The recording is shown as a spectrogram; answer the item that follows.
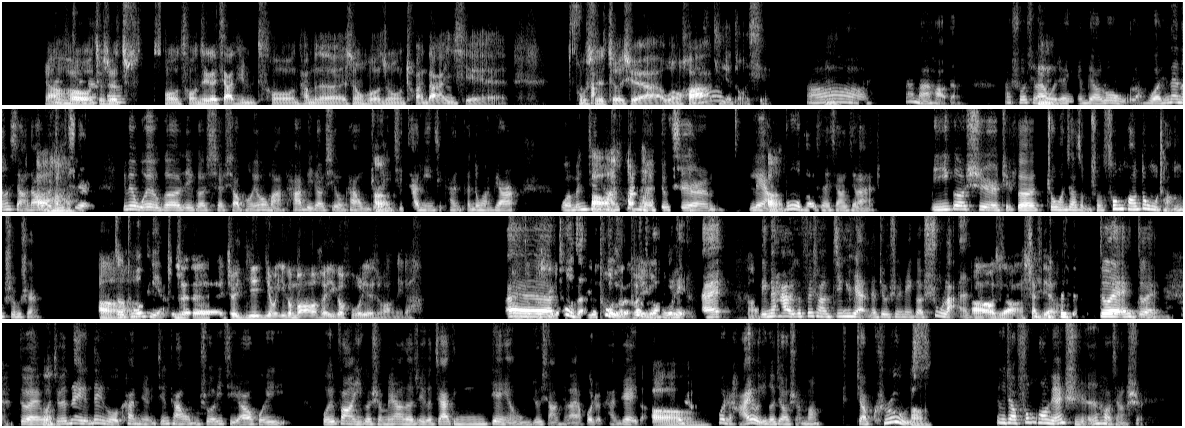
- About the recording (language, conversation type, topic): Chinese, unstructured, 你最喜欢哪一部电影？为什么？
- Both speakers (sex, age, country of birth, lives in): female, 45-49, China, United States; male, 25-29, China, Netherlands
- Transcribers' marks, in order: laugh; other background noise; laugh; laughing while speaking: "个"; background speech; chuckle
